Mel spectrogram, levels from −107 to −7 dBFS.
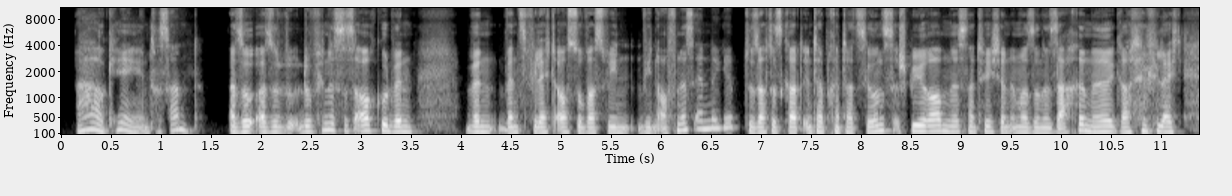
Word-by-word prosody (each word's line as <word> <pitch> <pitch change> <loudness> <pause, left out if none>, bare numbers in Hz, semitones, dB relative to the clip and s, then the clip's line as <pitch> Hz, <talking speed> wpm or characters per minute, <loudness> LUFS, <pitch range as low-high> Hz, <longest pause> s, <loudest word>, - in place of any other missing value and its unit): Ah, 175 +4 +1
okay, 155 -1 -3
interessant. 150 +7 -5 0.3
Also 130 +1 +3
also, 130 +1 +1
du 125 0 -6
du 135 - -1
findest 165 +3 0
es 145 - -1
auch 155 +1 +4
gut, 155 -1 +2
wenn 135 -1 +1 0.5
wenn 130 0 0
wenn's 125 +1 -1
vielleicht 125 -2 -1
auch 125 - +3
so 125 0 +2
was 120 0 +1
wie 125 - +1
'n 120 -1 -3
wie 120 - -7
'n 115 - -6
offenes 165 +11 -2
Ende 205 +2 -2
gibt. 240 - -8
Du - - 0
sagtest 125 0 +1
grad 125 -1 +3
Interpretationsspielraum 140 +4 +1
ist 135 +1 0
natürlich 130 0 -2
dann 125 -1 -2
immer 125 0 -1
so 120 0 -2
'ne 120 0 0
Sache, 115 +8 +1
ne? 135 -1 +3
Grade 125 -1 -1
vielleicht, 130 -2 0
130 Hz, 205 wpm, -23 LUFS, 125-150 Hz, 0.5 s, auch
